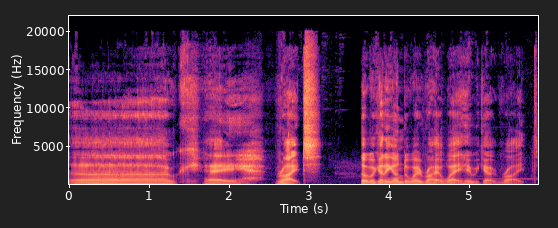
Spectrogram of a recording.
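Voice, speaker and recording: A man speaks at a very slow pace, his medium-pitched voice holding a fairly even intonation. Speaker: gaming streamer. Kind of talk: gameplay commentary. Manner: relaxed.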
